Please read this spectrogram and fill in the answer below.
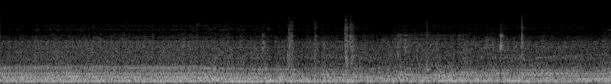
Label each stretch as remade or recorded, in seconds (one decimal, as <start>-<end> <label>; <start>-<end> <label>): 0.0-6.1 recorded

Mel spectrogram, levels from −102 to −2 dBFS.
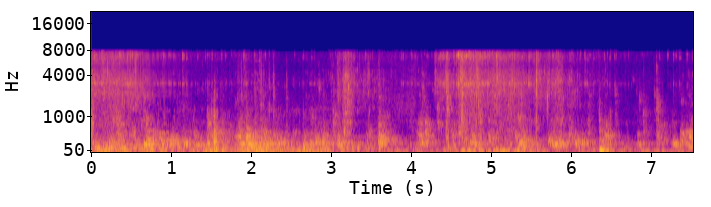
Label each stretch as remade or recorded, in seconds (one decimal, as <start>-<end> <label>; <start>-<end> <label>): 0.0-0.4 recorded; 0.4-1.1 remade; 1.1-7.5 recorded

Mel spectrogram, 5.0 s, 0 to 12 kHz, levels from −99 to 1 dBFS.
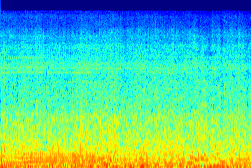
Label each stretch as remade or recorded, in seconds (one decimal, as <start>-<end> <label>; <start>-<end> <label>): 0.0-3.7 recorded; 3.7-4.5 remade; 4.5-5.0 recorded

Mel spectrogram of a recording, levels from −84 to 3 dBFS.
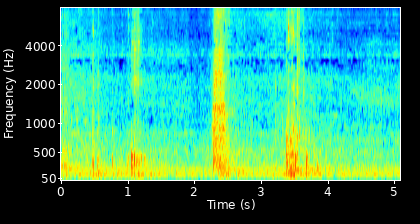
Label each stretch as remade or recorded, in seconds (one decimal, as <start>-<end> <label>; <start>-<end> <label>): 0.0-3.1 recorded; 3.1-5.1 remade

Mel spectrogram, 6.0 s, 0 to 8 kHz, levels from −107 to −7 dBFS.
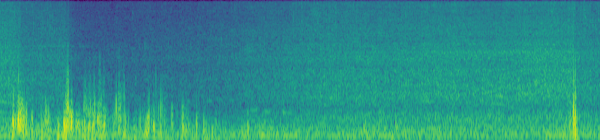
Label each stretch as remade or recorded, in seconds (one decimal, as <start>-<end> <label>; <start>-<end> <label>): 0.0-0.9 recorded; 0.9-2.7 remade; 2.7-6.0 recorded

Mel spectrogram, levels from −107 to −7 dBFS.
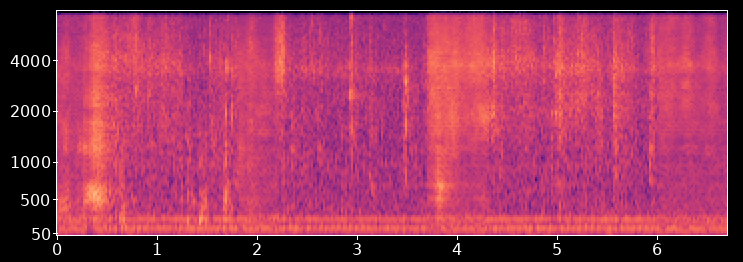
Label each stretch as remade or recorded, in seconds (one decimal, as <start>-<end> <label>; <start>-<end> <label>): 0.0-0.5 remade; 0.5-1.8 recorded; 1.8-2.2 remade; 2.2-3.7 recorded; 3.7-4.3 remade; 4.3-6.0 recorded; 6.0-6.7 remade

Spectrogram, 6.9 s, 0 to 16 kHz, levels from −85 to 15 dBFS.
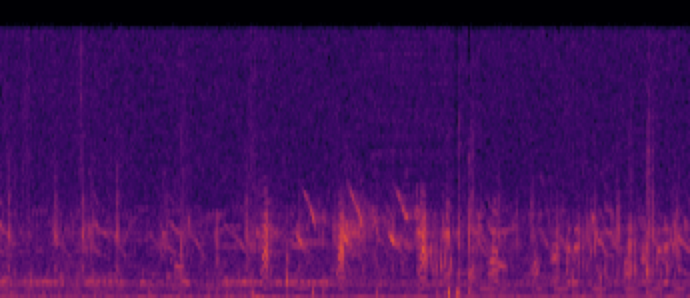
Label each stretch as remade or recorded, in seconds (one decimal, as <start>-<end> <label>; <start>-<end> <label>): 0.0-3.7 recorded; 3.7-4.6 remade; 4.6-6.9 recorded

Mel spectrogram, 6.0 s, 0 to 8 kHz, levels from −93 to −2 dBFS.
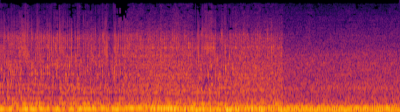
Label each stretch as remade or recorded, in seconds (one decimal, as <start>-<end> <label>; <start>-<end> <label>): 0.0-1.9 remade; 1.9-2.9 recorded; 2.9-3.5 remade; 3.5-6.0 recorded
